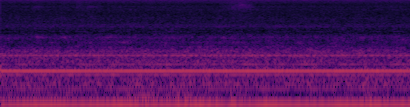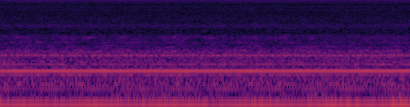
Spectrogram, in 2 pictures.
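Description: A steady background hum with a constant tone, unchanging throughout.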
